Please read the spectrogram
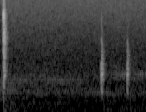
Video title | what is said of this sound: BULLET PROOF | if I tap it you can hear the difference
